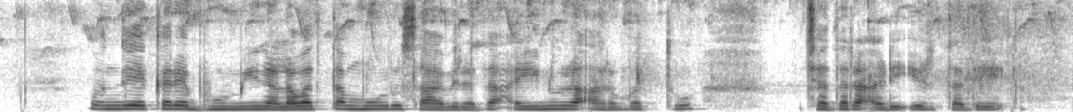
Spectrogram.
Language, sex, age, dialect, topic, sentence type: Kannada, female, 25-30, Coastal/Dakshin, agriculture, statement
